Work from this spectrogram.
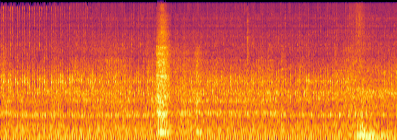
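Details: Tata Sumo direct-injection diesel after long standing, started after bleeding injectors: steady, even clatter at idle with no misses or stumbling; idling normally.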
